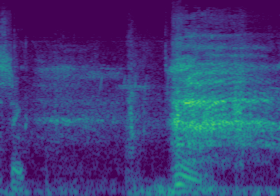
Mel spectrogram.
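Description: A man's long voiced sigh, starting a little past halfway, with the pitch falling, after a first second of quieter breathing and movement.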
